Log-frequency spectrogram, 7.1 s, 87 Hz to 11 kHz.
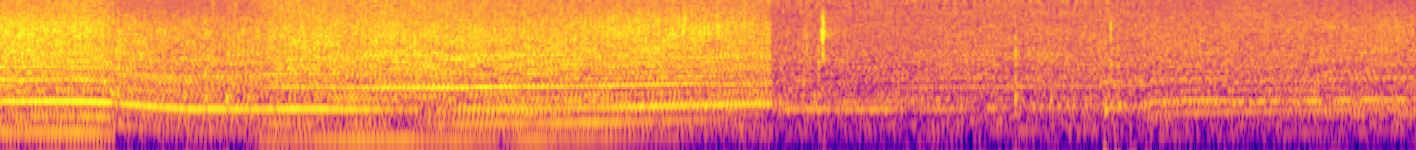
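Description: A V8 Supercar engine in a racing video game at Watkins Glen holds a loud, steady high drone, then drops sharply in pitch and level midway as it shifts or lifts, continuing lower to the end.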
